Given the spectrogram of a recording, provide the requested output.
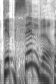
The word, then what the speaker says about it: Gibsonville: However, WD, he's mispronouncing it. There's no Z in Gibsonville. Gibsonville.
